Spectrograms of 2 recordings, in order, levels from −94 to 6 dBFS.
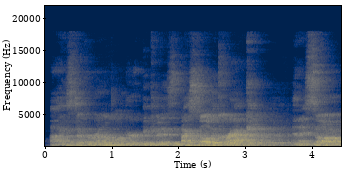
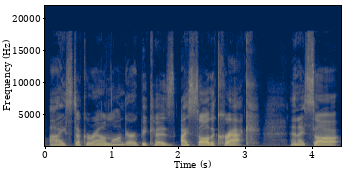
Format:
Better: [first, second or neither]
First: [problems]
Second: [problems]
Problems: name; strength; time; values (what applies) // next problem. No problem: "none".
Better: second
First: off-mic speech; far // room echo; strong; dies away in 2.7 s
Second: none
